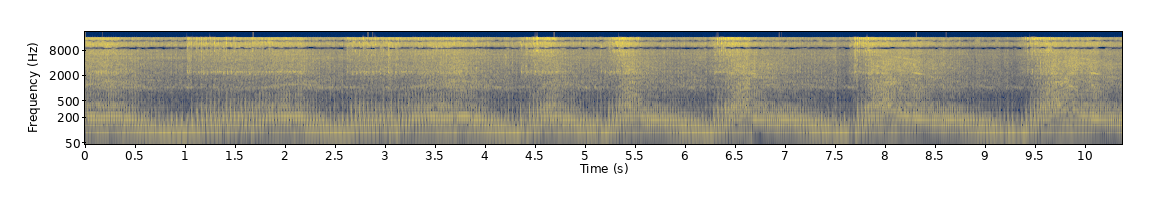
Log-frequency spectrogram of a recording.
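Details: Rebuilt Honda Beat carbureted 130cc daily, stock valves, in frame, carb tuned, quiet exhaust: repeated quick blips rising fast and falling cleanly, no clatter or hesitation; healthy free revving.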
